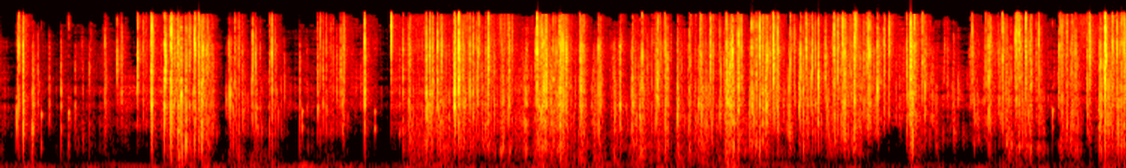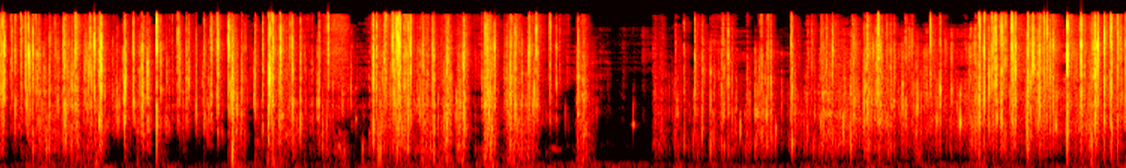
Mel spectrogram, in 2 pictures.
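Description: A rolled-up yellow plastic almond bag is crinkled and squeezed by hands and nails. The result is dense, bright crackling and crunching that comes in rapid bursts, with brief near-silent pauses along the way. There is almost no low end.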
